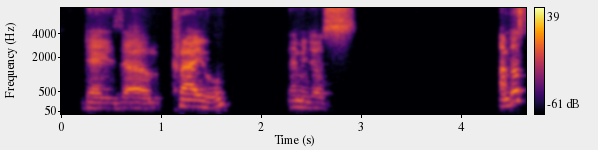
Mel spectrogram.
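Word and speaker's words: CRI-O: there's container d there's container D there's um cryo it's spelled c r i o this way there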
